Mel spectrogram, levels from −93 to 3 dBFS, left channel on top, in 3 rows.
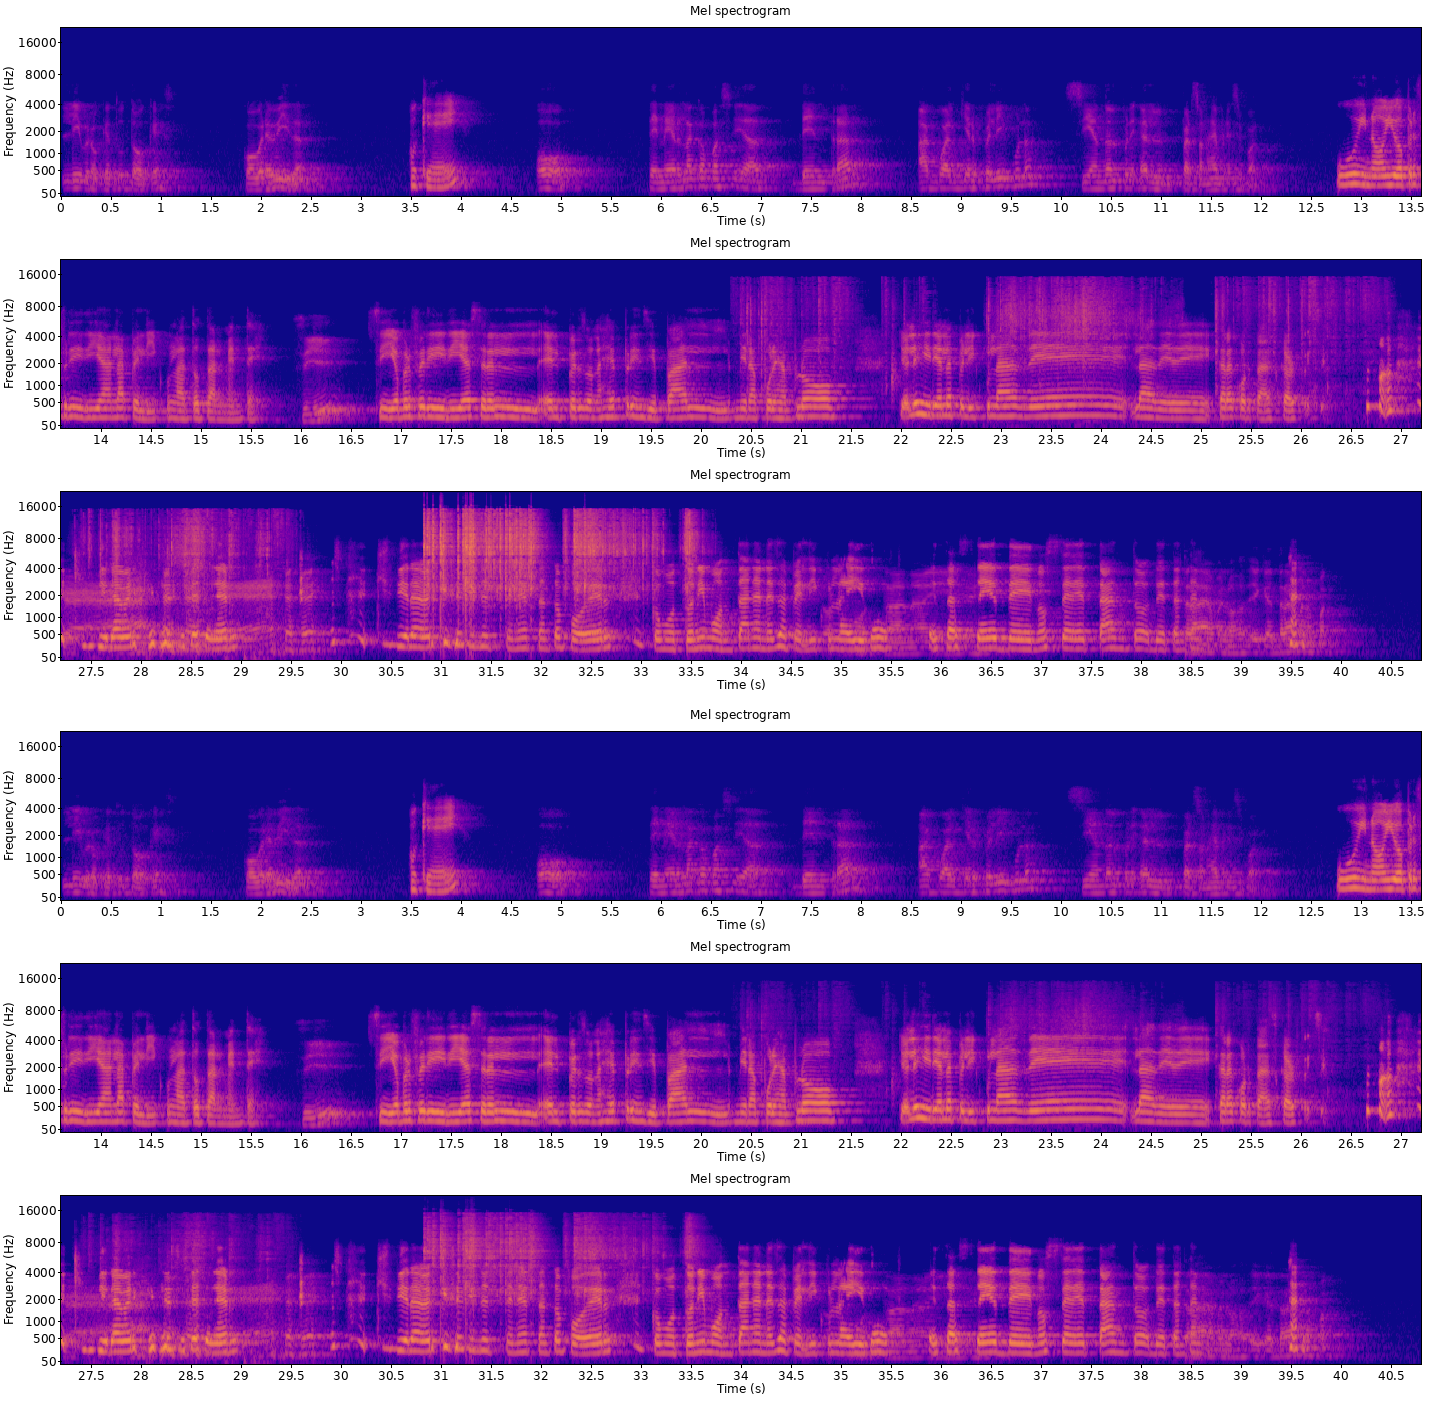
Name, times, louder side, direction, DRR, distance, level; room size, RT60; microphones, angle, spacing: voice 1, 0.0-1.1 1.8-2.5 4.8-5.1 5.9-7.0 7.3-8.0 8.6-9.8 10.1-12.0 15.9-16.4 27.2-29.7 34.8-36.4 38.4-39.8, left 2 dB, 55° left, 5 dB, 1.8 m, -46 dB
voice 2, 3.5-4.0 12.8-15.6 16.8-26.3 26.8-29.0 30.2-35.5 35.9-38.6 39.5-39.6, right 2 dB, 15° right, 13 dB, 0.5 m, -33 dB
Dumping paper clips out on a desk, 20.4-21.5 21.8-22.2 22.9-24.5 25.1-26.9 27.3-29.5 30.8-33.6, left 10 dB, 35° left, 0.5 m, -34 dB
12.0 x 10.0 x 6.8 m, 1.0 s
head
